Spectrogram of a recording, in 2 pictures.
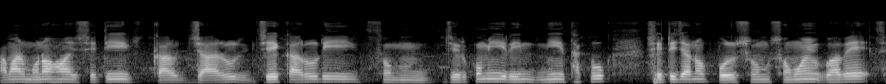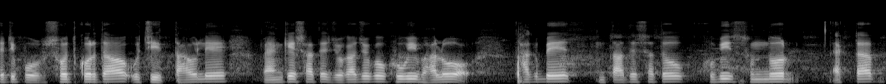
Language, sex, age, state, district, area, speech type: Bengali, male, 18-30, West Bengal, Paschim Bardhaman, rural, spontaneous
